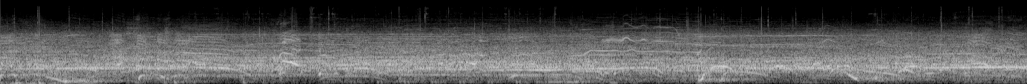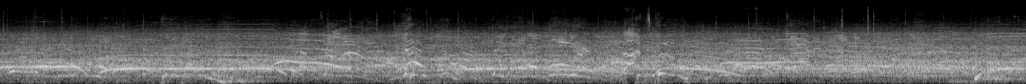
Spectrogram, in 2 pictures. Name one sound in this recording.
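A large crowd cheers and shouts excitedly in a big echoing hall.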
